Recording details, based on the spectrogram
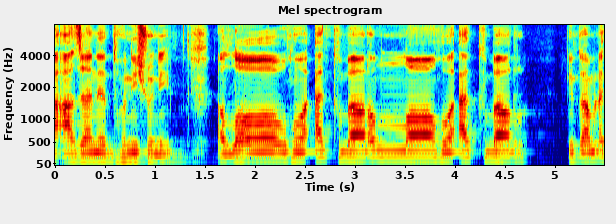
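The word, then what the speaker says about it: أكبر: যায় গুনাহ হয় কিন্তু সহি শুদ্ধ ভাবে উচ্চারণ কিভাবে হবে আকবার আক হালকা বাতাস বের হবে আক যখন আপনি জজম বা সাকিন দিয়ে পড়বেন তখন আপনার বাতাস হালকা বের হবে অর্থাৎ চাপ দেওয়ার পরে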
